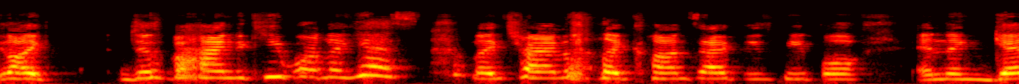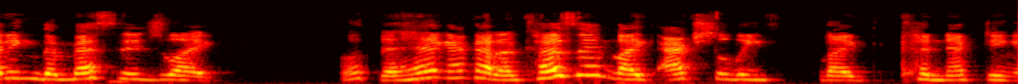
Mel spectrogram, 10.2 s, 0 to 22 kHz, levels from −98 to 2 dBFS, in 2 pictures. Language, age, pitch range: English, 20-39, 195-255 Hz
